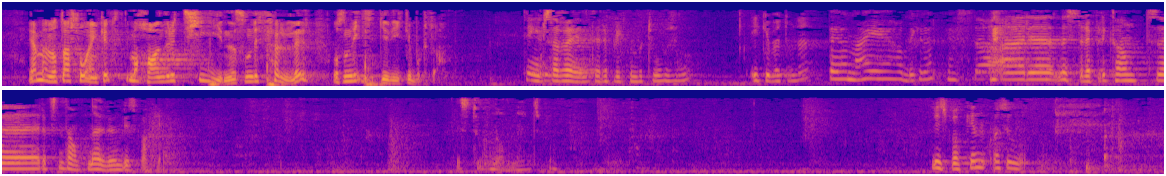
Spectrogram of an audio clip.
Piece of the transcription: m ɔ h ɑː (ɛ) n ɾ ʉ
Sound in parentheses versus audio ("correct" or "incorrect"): correct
